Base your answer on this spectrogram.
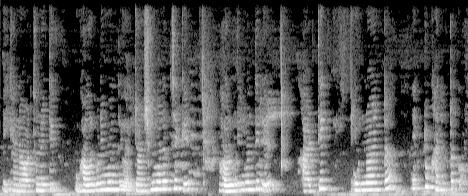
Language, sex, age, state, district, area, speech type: Bengali, female, 30-45, West Bengal, Paschim Bardhaman, urban, spontaneous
